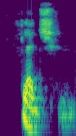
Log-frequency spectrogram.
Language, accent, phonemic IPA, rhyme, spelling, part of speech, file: English, Southern England, /flɛd͡ʒ/, -ɛdʒ, fledge, verb / adjective, LL-Q1860 (eng)-fledge.wav
- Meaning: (verb) 1. To care for a young bird until it is capable of flight 2. To grow, cover or be covered with feathers 3. To decorate with feathers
